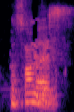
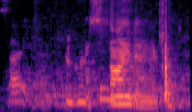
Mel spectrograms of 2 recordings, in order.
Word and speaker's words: Poseidon: Poseidon. Poseidon. Second syllable. Poseidon.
